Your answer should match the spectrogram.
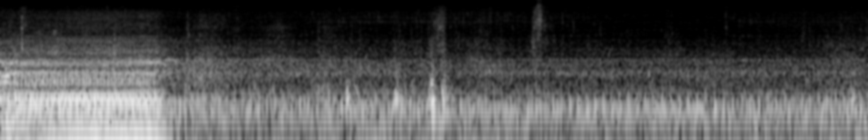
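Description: Boat motor running steadily while the boat is manoeuvred toward a dock; about two seconds in it drops away sharply, leaving only a faint low hum with a few light knocks.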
